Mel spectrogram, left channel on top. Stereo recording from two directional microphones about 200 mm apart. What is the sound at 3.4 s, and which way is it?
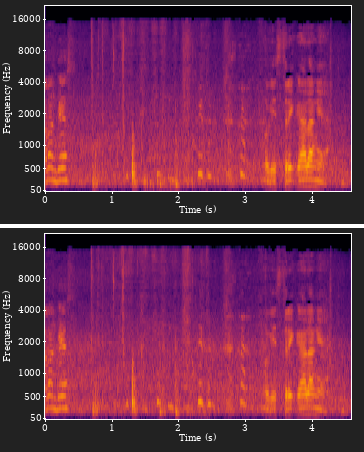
Speech, 25° left (ahead or behind).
